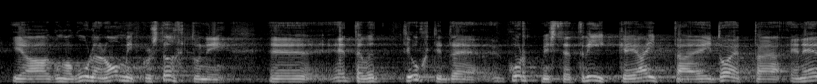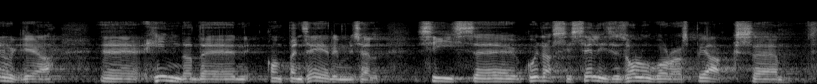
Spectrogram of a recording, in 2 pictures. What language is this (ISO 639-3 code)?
est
